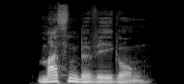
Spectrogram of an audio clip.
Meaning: movement with many people; mass movement
- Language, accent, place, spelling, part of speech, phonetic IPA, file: German, Germany, Berlin, Massenbewegung, noun, [ˈmasn̩bəˌveːɡʊŋ], De-Massenbewegung.ogg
